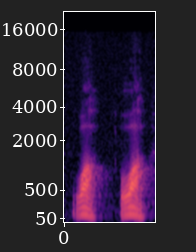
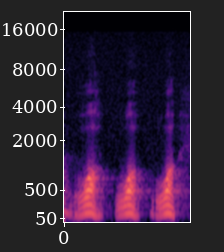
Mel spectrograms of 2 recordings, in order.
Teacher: the W is a voiced labiovelar approximant. Approximate means it gets close to, but it doesn't close. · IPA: /w/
